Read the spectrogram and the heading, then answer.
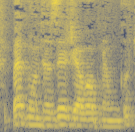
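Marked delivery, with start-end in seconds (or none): none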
